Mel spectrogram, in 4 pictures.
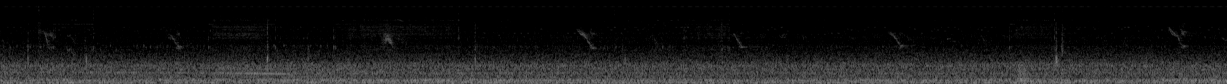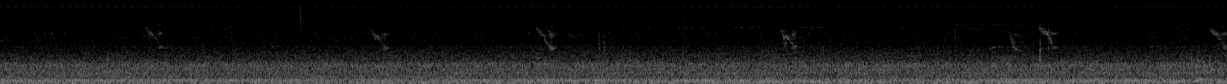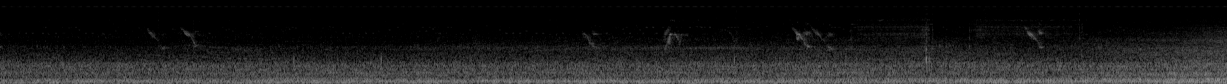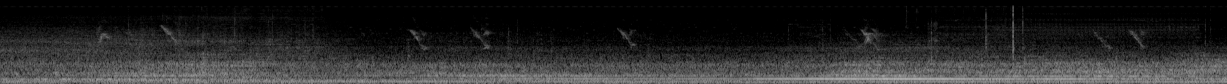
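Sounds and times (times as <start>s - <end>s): distant traffic rumble: 0.0s - 49.0s
small bird chirping: 47.7s - 48.8s.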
